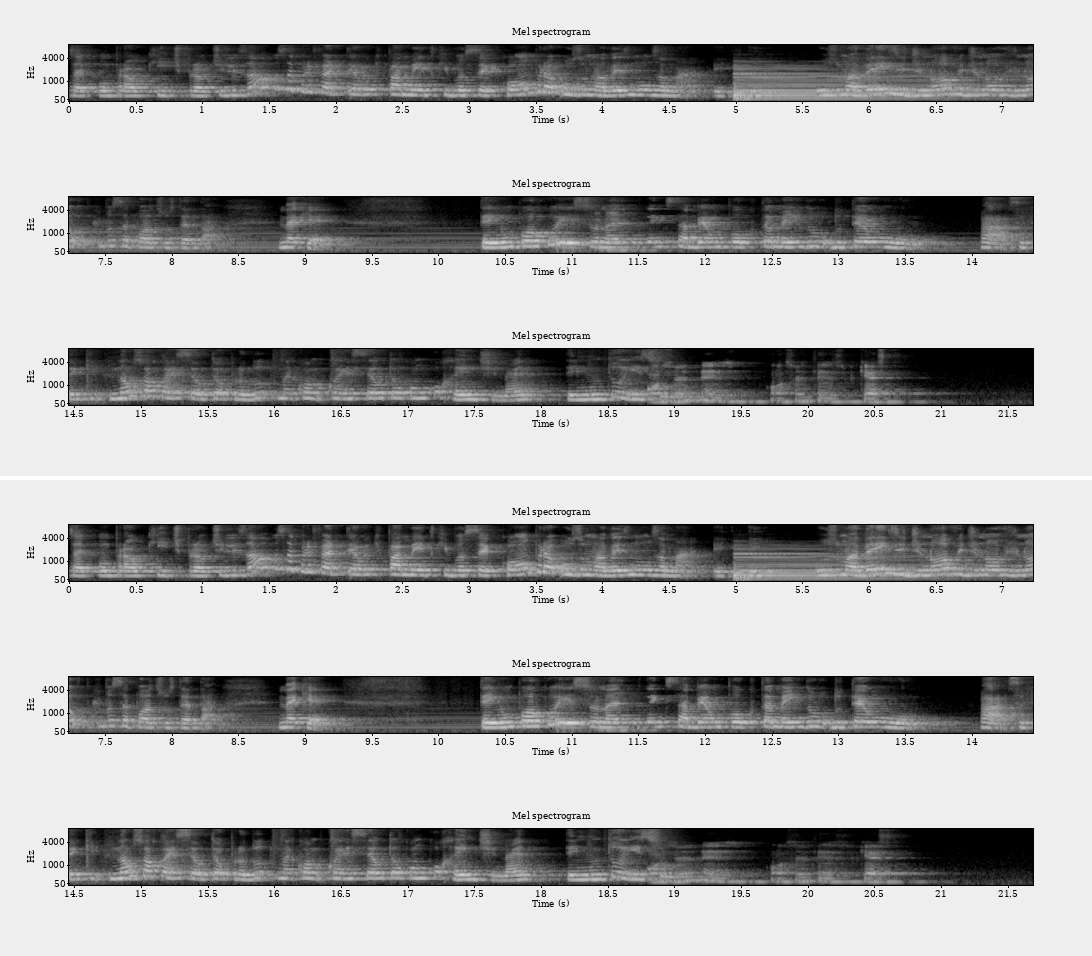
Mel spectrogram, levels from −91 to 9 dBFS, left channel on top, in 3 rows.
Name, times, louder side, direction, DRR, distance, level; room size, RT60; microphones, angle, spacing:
voice 1, 0.0-5.3 5.6-8.3 8.8-9.2 10.3-13.6 14.1-19.0, right 1 dB, 30° right, 5 dB, 0.9 m, -23 dB
sound 1, 5.0-11.7 11.9-12.0 12.3-12.4 13.1-13.2 13.5-14.7, left 2 dB, 20° left, 0.5 m, -33 dB
voice 2, 18.8-20.6, left 1 dB, 85° left, 4 dB, 1.3 m, -34 dB
16.5 x 7.8 x 2.4 m, 0.86 s
head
